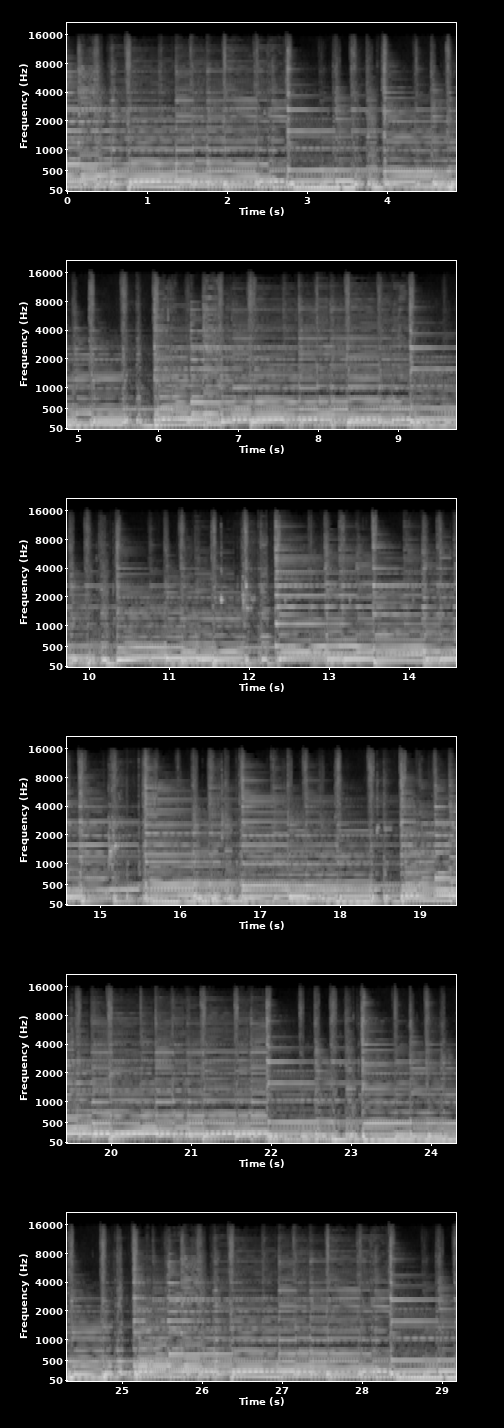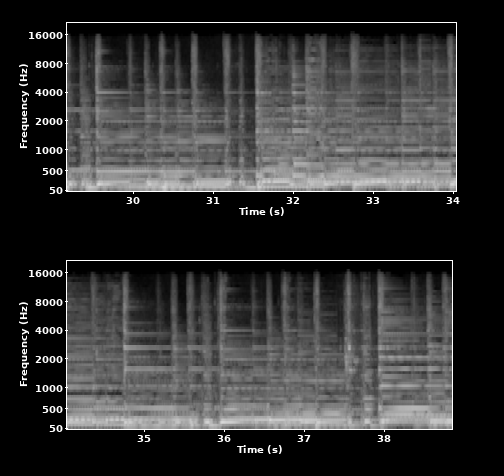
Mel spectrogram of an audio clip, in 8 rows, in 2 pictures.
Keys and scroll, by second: 11.2 ctrl+t, 19.2 ctrl+t, 34.0 ctrl+l.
